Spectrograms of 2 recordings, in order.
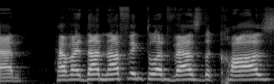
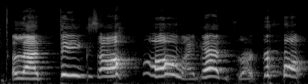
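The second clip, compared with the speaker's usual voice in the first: mock tears of joy; 11 semitones higher than usual. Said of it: "tears of joy over his face".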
